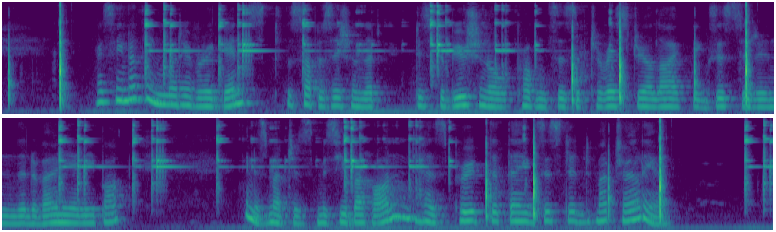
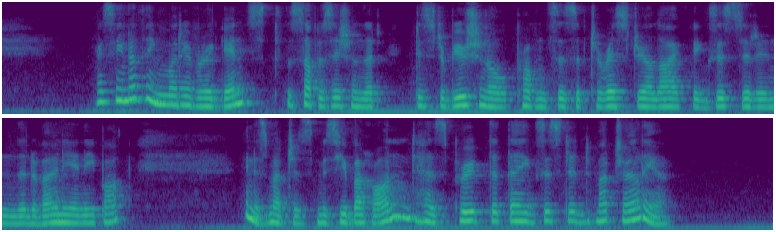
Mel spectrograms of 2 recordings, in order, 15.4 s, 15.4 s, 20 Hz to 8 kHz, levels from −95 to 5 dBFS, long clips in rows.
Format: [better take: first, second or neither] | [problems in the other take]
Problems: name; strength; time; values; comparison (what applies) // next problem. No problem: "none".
second | background sound (Chink, clink); 4 dB above the speech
